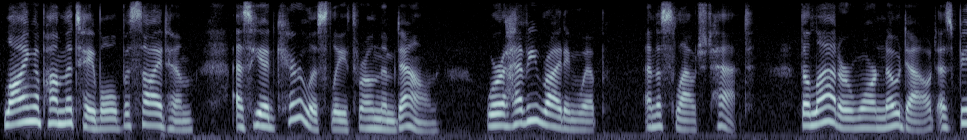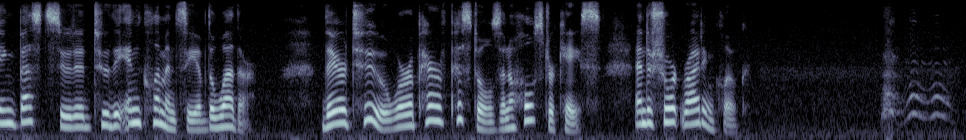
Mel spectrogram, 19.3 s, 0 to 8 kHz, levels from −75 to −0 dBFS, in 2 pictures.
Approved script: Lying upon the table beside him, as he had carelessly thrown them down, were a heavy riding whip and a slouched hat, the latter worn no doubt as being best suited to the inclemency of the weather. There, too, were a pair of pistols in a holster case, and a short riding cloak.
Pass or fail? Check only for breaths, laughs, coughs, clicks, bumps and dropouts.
fail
